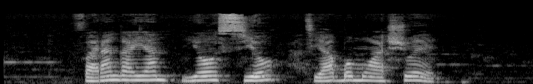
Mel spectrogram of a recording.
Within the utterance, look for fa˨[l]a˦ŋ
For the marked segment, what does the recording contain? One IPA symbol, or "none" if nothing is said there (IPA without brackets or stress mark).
ɾ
